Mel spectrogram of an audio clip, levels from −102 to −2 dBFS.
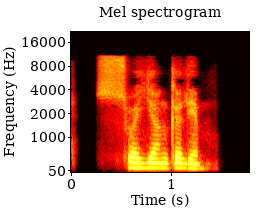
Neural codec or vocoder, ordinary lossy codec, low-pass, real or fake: codec, 24 kHz, 0.9 kbps, DualCodec; MP3, 64 kbps; 10.8 kHz; fake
